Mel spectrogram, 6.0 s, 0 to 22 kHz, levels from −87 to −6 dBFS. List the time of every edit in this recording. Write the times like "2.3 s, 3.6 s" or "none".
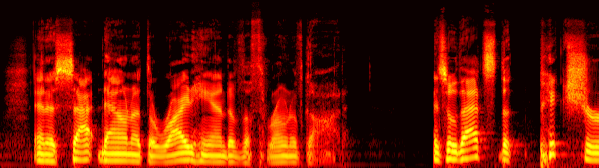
none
